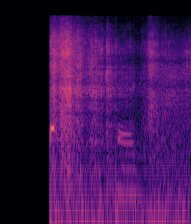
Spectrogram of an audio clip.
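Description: Dry fallen leaves rustling as a dog runs off through them. The rustle starts sharply about half a second in and fades, with a brief faint voice-like sound near the end.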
